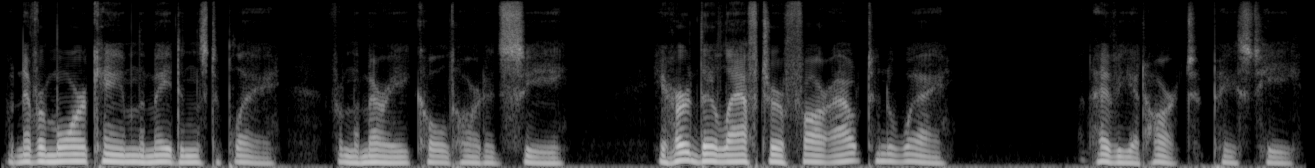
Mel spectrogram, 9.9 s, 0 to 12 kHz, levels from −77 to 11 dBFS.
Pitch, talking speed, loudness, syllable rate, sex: 125 Hz, 170 wpm, -17 LUFS, 4.6 syllables/s, male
